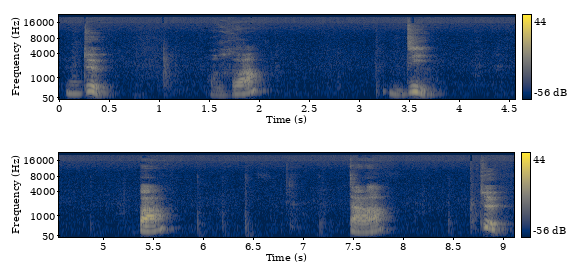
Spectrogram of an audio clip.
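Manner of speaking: isolated syllables from Ro to ta, pauses between; syllable-by-syllable reading. Shown as a demonstration. Teacher reading syllables for learners to repeat, one by one. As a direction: read each syllable singly, leaving room to repeat. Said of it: "lisez après moi".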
